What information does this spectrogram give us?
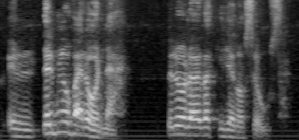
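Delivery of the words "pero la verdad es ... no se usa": normal talking voice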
